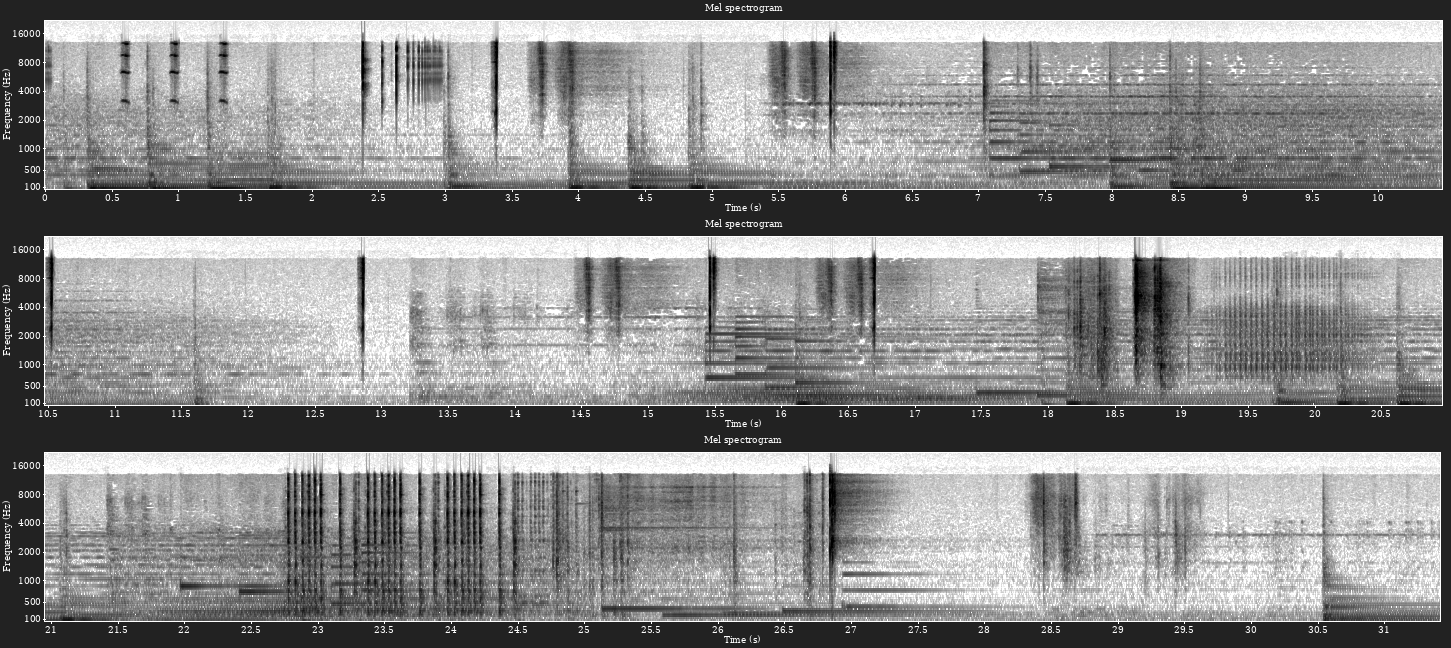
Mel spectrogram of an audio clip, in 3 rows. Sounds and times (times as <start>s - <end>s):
Music: 0.0s - 31.4s.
